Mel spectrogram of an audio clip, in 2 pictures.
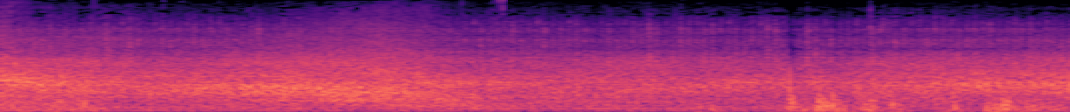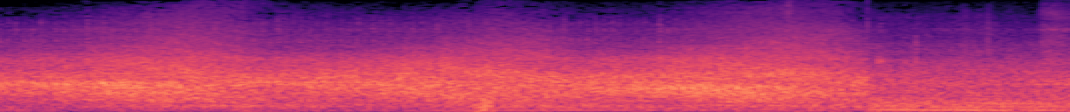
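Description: Wind and road noise rushing in through an open car window while driving, a steady rush that swells and fades a few times as traffic goes by, with a low engine hum underneath.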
